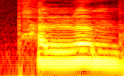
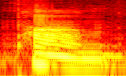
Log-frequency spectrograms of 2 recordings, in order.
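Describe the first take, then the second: First: The L sound is pronounced in the word. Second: The L sound is left silent in the word. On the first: The speaker calls it wrong. "L이 묵음입니다. 소리가 나지 않아요. 팔름 하시면 안 돼요" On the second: The speaker calls it right. "palm 종려나무"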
